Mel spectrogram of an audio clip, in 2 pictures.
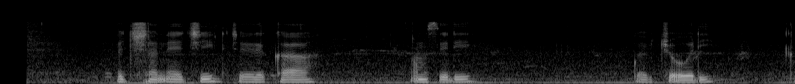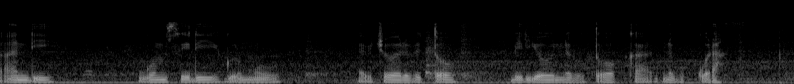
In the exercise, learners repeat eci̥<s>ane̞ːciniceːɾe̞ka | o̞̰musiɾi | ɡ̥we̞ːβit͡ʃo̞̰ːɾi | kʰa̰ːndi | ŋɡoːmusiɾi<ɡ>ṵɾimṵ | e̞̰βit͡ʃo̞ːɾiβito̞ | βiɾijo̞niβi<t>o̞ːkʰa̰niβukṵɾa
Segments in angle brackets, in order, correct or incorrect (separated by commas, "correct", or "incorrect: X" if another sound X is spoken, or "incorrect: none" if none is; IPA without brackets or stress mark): incorrect: ʃ, correct, correct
